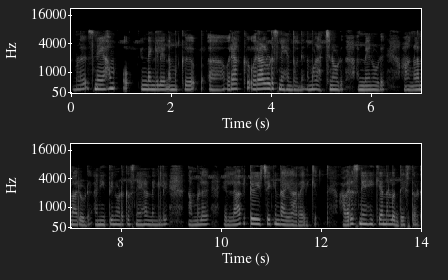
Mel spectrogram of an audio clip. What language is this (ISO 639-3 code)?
mal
